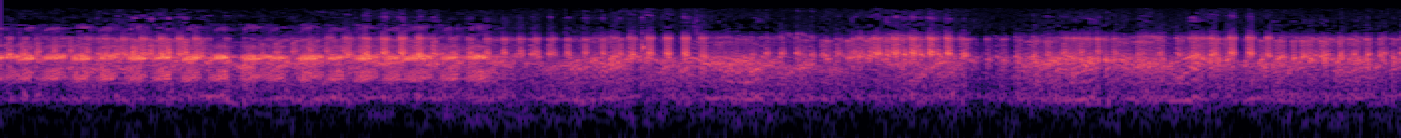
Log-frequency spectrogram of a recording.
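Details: Wild frogs in a dense chorus, rapid overlapping pulsed croaks running continuously, with a steady whistled tone through the first two seconds and no other sounds clear.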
